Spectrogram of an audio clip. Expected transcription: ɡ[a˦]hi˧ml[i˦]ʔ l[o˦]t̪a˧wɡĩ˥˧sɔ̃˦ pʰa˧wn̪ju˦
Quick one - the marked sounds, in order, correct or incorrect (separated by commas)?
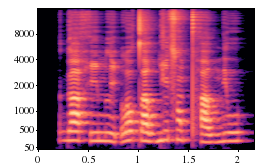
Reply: incorrect, incorrect, incorrect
